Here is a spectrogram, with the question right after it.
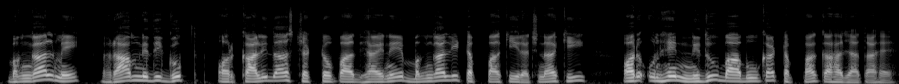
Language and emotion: Hindi, neutral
